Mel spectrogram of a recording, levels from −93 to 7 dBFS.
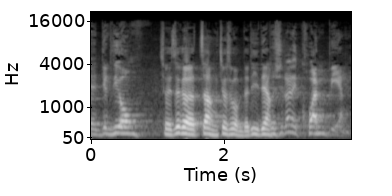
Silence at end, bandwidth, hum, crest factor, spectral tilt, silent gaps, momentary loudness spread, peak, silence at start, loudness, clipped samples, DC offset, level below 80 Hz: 0.05 s; 16.5 kHz; none; 16 dB; -5.5 dB/octave; none; 14 LU; 0 dBFS; 0 s; -16 LUFS; under 0.1%; under 0.1%; -64 dBFS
